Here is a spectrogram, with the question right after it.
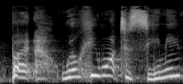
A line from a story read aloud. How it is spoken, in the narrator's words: Punchinello cried out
